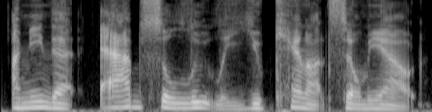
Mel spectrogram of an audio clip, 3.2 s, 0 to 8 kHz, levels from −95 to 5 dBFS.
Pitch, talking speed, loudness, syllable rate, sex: 125 Hz, 220 wpm, -22 LUFS, 4.6 syllables/s, male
